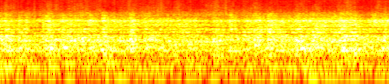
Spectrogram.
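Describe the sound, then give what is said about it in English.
A steady, continuous rumble of a westbound passenger train rolling along rails, heard from inside the carriage with a constant low mechanical drone and no speech. “And that's how, an hour or so later, a girl named Mary Marshall and a soldier named Zachary Morgan looked at each other from opposite seats of a westbound train.”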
